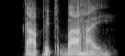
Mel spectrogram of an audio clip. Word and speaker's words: kapitbahay: And that actor is kapitbahay. Kapitbahay. Kapitbahay. Kapitbahay is spelled as K-A-P-I-T-B-A-H-A-Y.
